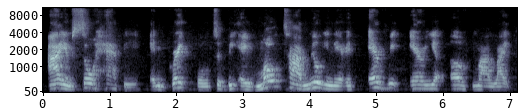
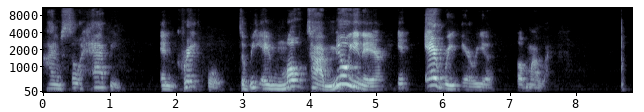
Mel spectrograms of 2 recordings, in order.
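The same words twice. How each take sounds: First: It is read plainly, with little feeling. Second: It is said with strong, intense feeling.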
